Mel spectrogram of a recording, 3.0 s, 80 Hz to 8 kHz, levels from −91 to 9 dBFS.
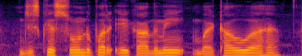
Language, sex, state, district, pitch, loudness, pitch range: Hindi, male, Jharkhand, Deoghar, 130 Hz, -15 LUFS, 120-140 Hz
